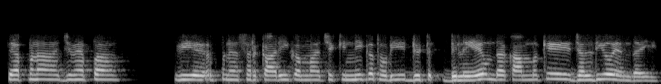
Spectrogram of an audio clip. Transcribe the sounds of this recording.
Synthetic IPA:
t̪eːəpnaːd͡ʒɪʋẽːəpãː | ʋiːəpɳeːsəɾkaːɾiːkəmːãːt͡ʃəkɪnːiːkt̪ʰoːɽiːɖɪleːʊ̃nd̪aːkəmked͡ʒəld̪iːɦoːd͡ʒãːnd̪aːiː

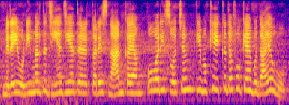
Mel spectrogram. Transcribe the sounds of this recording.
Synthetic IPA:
meːɾəioːɽiməlt̪ɐd͡ʑiːə̃d͡ʑiːə̃t̪kɐɾesnaːnkɐjəmpoːʋɐɾisoːt͡ɕənkimũːkʰeɪkʊd̪ɐfokɐ̃ɦɪ̃ɓʊd̪ʱaːjoɦoː

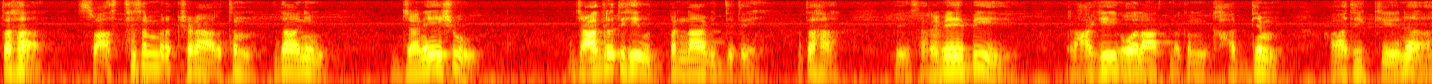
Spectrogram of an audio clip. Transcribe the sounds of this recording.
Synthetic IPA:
ɐt̪ɐɦɐ̆sʋaːst̪ʰjɐsɐmɾɐkʂɐɳaːɐɾt̪ʰɐmid̪aːniːm | d͡ʒɐneːʂu | d͡ʒaːɡɾɐt̪ɐɦiut̪̚pɐnːaːʋid̪jɐt̪eː | ɐt̪ɐɦɐ̆t̪eːsɐɾʋeːpi | ɾaːɡiːɡoːlaːt̪mɐkɐmkʰaːd̪jɐmaːd̪ʱikjeːnɐ

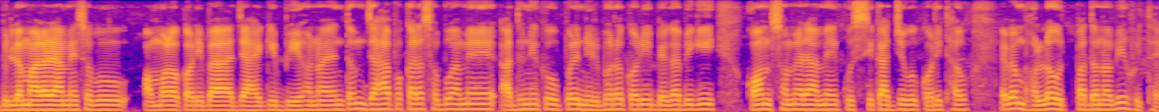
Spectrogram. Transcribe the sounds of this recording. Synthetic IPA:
bilɔmaɭaɾeamesɔbuɔmɔɭɔkɔɾibad͡ʒaɦaɡibʱiɦɔnɔent̪ɔmd͡ʒaɦapɾɔkaɾɔsɔbuamead̪ʱunikɔupɔɾiniɾbʱɔɾɔkɔɾibeɡabiɡikɔmsɔmɔjɔɾeamekusikaɾd͡ʒjɔkukɔɾit̪ʰawebɔmbʱɔlɔut̪̚pad̪ɔnɔbʱiɦojt̪ʰae

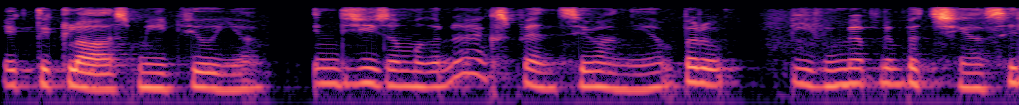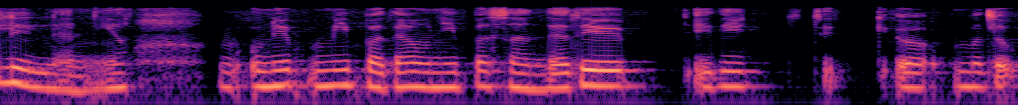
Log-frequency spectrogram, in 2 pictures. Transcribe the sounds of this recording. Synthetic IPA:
ɪkt̪eːklaːsmiːʈ̚d̪ĩːɦoːiːjãː | ɪnd̪iːt͡ʃiːzãːməɡəɾnãːɛkspɛ̃ːnsɪʋãːnd̪ijãːpəɾ | ʈiːbʱiːmɛ̃ːəpnẽːbətːʃejãːseːleːlːɛ̰̃ːnd̪ḭjãːʊnẽːmĩːpət̪aɛʊnĩːpəsənd̪ɛːt̪eː | ḛːd̪iː | mət̪lə̰b

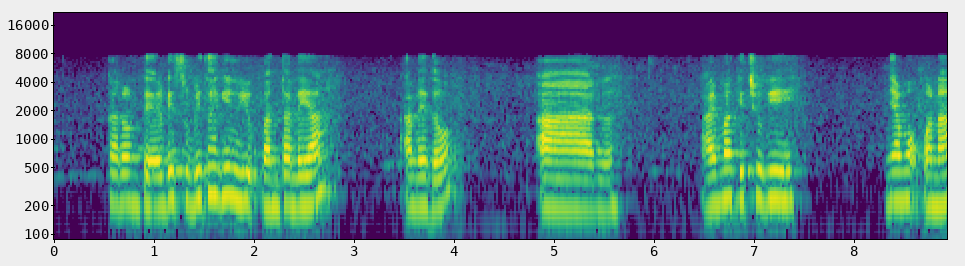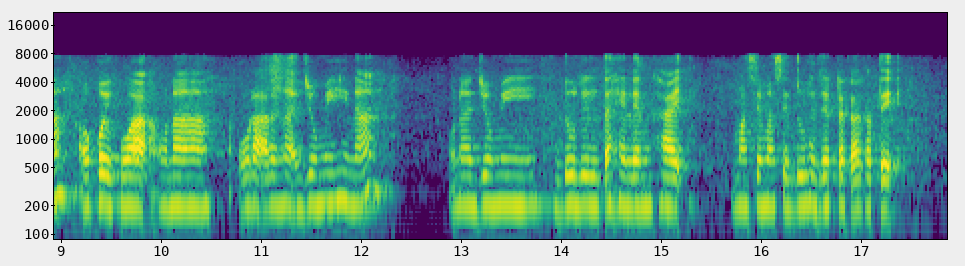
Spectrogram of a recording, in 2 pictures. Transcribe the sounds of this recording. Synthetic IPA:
kaɾɔnt̪ɛəɖisubid̪ʱaɡiɦujuʔkant̪alɛja | a̰lɛd̪ɔ | aɾ | ajmakit͡ʃʰuɡi | ɲamɔʔkanaɔkɔjkɔwaʔɔnaɔɽaʔɾɛnaʔd͡ʒumiɦinaʔ | ɔnad͡ʒumid̪ulilt̪aɦɛ̃lɛnkʰajmasɛmasɛd̪uɦad͡ʒaɾʈakakat̪ɛʔ

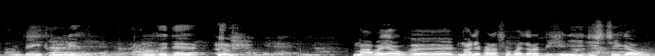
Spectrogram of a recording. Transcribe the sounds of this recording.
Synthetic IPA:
aŋbeŋtʰunniaŋɡɯdɯ | mabajawmalepʰaɾasɔbazaɾawbizinidistiɡaw

